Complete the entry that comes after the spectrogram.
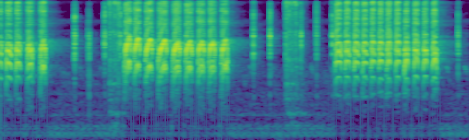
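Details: Vigorous greater green leafbird song imitating sparrow and 'tengkek buto' calls. Rapid trains of shrill chattering chirps come in bursts of ten or more, broken by single isolated high chips and short gaps.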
